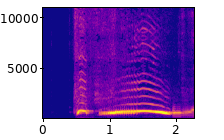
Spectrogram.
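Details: Pet dove indoors giving a short clipped note followed by one long drawn-out, smooth tonal coo that rises slightly and then falls away at the end.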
